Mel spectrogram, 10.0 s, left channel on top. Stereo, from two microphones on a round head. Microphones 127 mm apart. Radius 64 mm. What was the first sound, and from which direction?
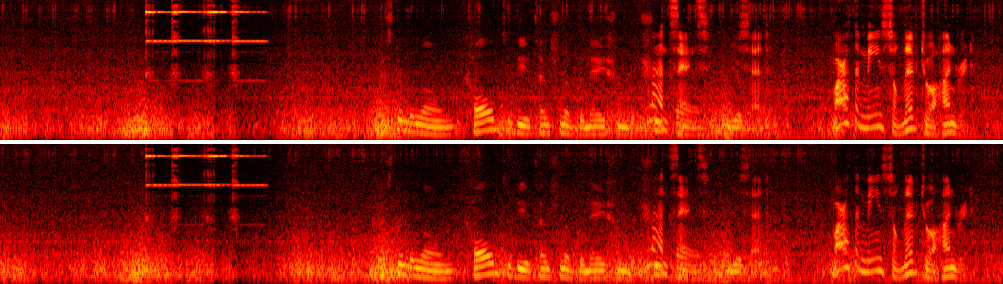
A bicycle bell, 25° left (ahead or behind).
